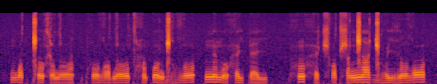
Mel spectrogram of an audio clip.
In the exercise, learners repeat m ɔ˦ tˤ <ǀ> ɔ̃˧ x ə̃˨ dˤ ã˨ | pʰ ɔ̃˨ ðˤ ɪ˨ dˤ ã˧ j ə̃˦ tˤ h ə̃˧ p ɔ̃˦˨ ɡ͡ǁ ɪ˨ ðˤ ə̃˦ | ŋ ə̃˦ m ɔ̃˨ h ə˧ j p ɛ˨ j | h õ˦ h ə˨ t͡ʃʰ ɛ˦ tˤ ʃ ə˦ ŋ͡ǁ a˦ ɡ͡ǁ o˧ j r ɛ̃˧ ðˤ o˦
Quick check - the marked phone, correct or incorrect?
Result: incorrect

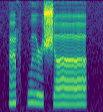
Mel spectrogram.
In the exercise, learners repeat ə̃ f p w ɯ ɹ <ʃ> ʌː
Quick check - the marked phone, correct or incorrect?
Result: correct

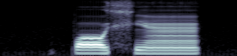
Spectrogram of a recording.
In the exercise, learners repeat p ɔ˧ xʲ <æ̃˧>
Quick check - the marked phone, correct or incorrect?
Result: correct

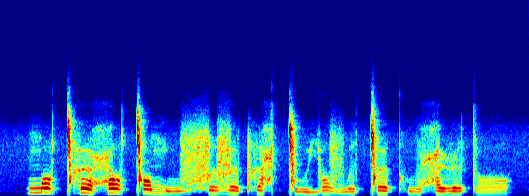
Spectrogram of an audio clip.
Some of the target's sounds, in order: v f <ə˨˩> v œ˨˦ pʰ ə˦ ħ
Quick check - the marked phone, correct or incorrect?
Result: incorrect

